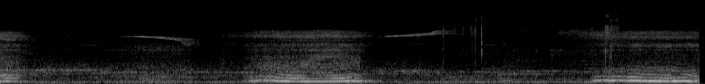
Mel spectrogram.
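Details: Person snoring while asleep: two loud, low, rattling snores on breathing in, with quieter breaths between, against a steady background hum.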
